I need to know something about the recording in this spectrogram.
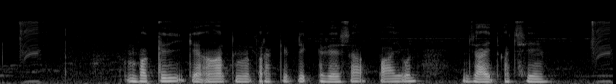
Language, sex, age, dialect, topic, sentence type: Maithili, male, 18-24, Southern/Standard, agriculture, statement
